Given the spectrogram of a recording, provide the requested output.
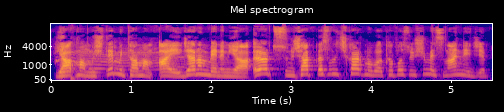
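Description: A woman, a mother, chatting with her small children in a casual family vlog, coaxing and gently scolding them. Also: a little high, a little fast. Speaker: mother filming her kids.

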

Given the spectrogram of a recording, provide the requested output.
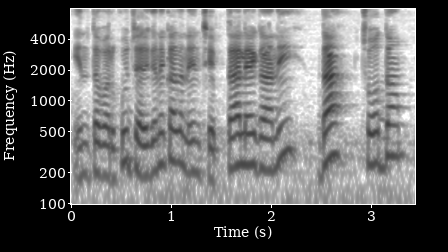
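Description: A woman's voice: a little high, expressive, normal speed, a bit bright, a little hiss or hum. Woman reading a melodramatic serial-obsessed wife. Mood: scheming. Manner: sighing scoffs, self-pitying, complaining. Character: young married woman, melodramatic, hooked on TV serials. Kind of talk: storybook reading.

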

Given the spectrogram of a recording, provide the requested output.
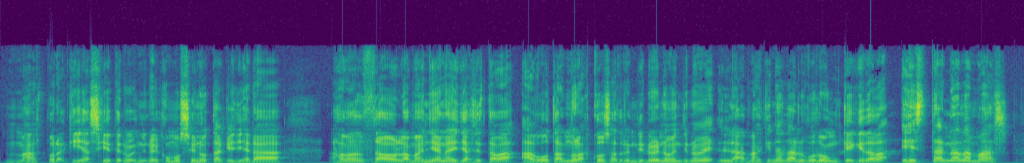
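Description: A vlogger with a clear, resonant, medium-pitched voice walks casually through a supermarket aisle, talking a little fast. In a chatty walkthrough narration, he points out products to his viewers.

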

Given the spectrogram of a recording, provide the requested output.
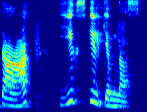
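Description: Slow, lively-voiced woman teaching children. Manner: slow, clear, encouraging teacher talk with lively pitch. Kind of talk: online lesson for young children. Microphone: computer mic on a video call.

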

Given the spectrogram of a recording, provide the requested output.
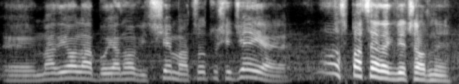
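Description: A man's voice: a little high, expressive, moderate pace, darkish tone, a little hiss or hum. A man with a Polish accent hosting a casual livestream on a night walk along a city sidewalk, rambling and reading out viewers' chat names as he greets them. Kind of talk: casual live chat while walking.

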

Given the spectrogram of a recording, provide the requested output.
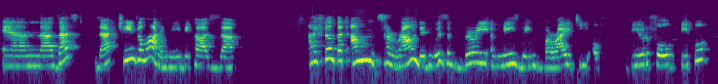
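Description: A woman in her thirties from Egypt, a native Arabic speaker with an Egyptian accent, answers interview questions as a medical resident. She is earnest and halting, restarting often, with a fairly high, expressive voice on dull lo-fi audio.

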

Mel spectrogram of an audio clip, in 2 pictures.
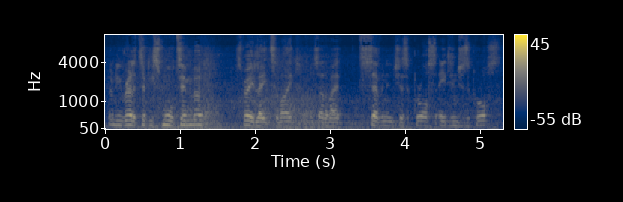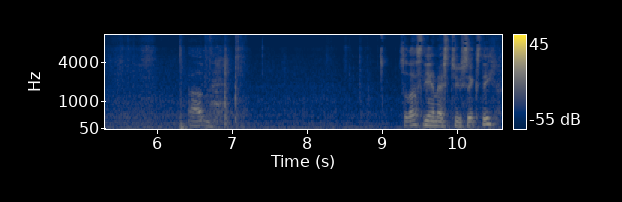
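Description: A man's voice: on the high side, steady tone, a little fast, background noise. A young man in a casual, rambling walkthrough, full of fillers and restarts, recorded in an open woodshed by a camera some way off. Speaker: chainsaw vlogger. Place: open woodshed with log piles.

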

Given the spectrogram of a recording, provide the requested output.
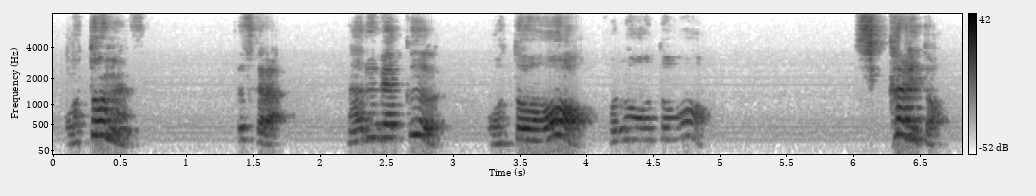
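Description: A man teaching a language lesson, speaking emphatically, repeating key phrases and often addressing the class directly. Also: high-pitched. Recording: roomy, distant mic, faint hiss.

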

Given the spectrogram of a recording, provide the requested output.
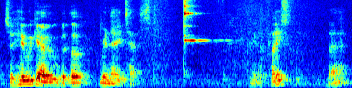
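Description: Here an older man, a doctor, speaks calmly in a low voice, slow and with vocal fry, explaining things with small restarts as he demonstrates an exam for clinical teaching. He's in a clinic examination room, recorded by a far camera mic that gives a roomy, distant sound and faint room hiss.

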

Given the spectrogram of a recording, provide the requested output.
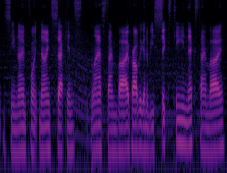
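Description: A man giving calm, analytical play-by-play commentary for a simulated stock car race, with faint noise behind him. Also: on the low side, moderate pace, faint music behind. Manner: calm, analytical play-by-play that rises sharply at wrecks. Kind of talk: solo sim racing commentary.

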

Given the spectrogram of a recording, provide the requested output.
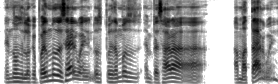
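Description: A man co-hosting a casual comedy podcast, rambling and switching between Spanish and English, with loud laughs. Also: medium pitch, very animated, fairly quick, vocal fry, dry recording, clean studio sound. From United States. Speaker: comedian co-host.

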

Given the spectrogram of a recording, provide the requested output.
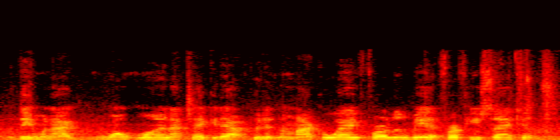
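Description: Talking a little fast with fairly even intonation, a woman of medium pitch walks viewers through baking in her home kitchen. As a cooking vlogger, she's chatty and homey, talking as she works. Background noise and echo fill the recording.

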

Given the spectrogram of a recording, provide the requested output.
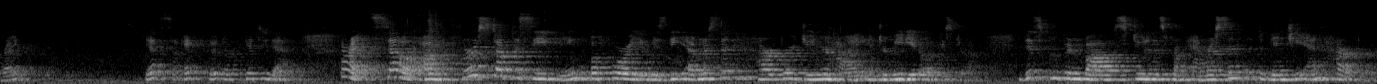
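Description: An upbeat, chatty woman emcees a school concert, turning to the audience with questions. Her voice runs a little high and mellow. It comes from a distant microphone in a concert hall with long reverb and faint background noise. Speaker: master of ceremonies at a school concert. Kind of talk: live announcing to an audience. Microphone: hall microphone heard from a distance. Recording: echoey concert hall from far off.

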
